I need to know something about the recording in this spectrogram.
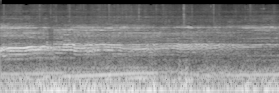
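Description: Car driving, heard inside the cabin: a steady low rumble of engine and tyres on the road.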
